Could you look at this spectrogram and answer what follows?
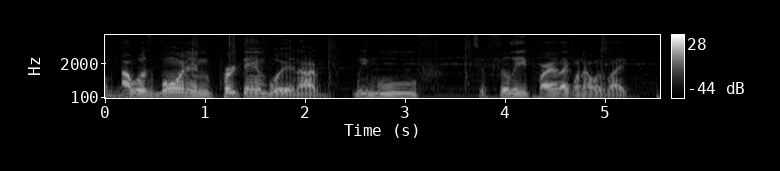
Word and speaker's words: Perth Amboy: Perth Amboy. Say it one more time. Perth Amboy.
